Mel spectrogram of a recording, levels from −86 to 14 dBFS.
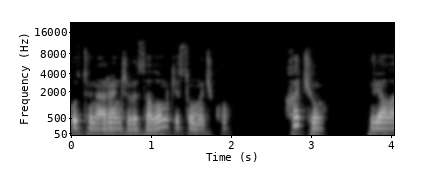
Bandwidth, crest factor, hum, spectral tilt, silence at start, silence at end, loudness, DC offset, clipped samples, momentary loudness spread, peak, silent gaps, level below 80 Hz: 11.5 kHz; 18 dB; none; -5.5 dB/octave; 0 s; 0 s; -27 LUFS; under 0.1%; under 0.1%; 18 LU; -8 dBFS; 2.19-2.26 s, 2.45-2.52 s, 3.28-3.32 s, 3.50-3.55 s; -60 dBFS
